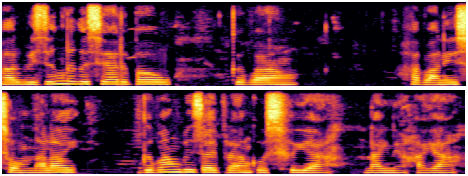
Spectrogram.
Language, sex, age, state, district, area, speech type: Bodo, female, 45-60, Assam, Chirang, rural, spontaneous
